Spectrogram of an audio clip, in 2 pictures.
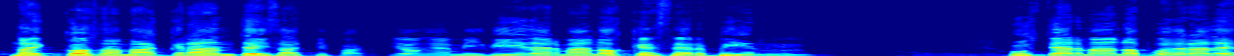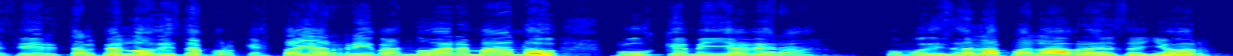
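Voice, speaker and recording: A man preaching a sermon in a loud, booming voice, calling his listeners "hermano" after nearly every phrase. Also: normal speed.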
